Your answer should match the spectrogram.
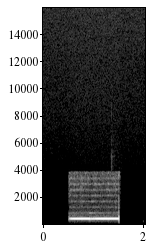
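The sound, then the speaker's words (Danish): A single steady telephone ringing tone sounds for about one second as an outgoing call is placed to head coach Martí Fuentes, clear, with a slight click at its end and silence around it. “Jeg tænker i hvert fald, at vi giver Marti et, øh, et kald og lige høre, hvordan og hvorledes.”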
